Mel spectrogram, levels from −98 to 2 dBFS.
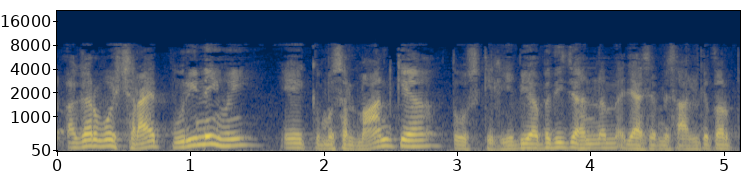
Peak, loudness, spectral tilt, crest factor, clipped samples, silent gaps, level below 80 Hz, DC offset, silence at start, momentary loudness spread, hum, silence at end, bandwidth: -4 dBFS; -22 LUFS; -7.5 dB/octave; 18 dB; under 0.1%; none; -48 dBFS; under 0.1%; 0 s; 9 LU; none; 0 s; 8.6 kHz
